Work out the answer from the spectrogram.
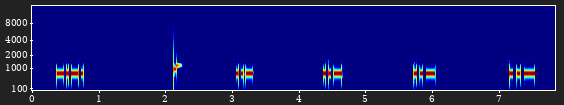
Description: Morse code, heard as a keyed tone, about 30 wpm, spaced as for 7 wpm, 700 Hz. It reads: C UUUU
